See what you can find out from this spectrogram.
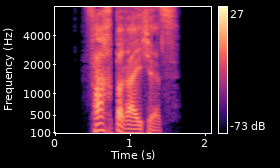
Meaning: genitive singular of Fachbereich
- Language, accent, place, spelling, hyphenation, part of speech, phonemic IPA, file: German, Germany, Berlin, Fachbereiches, Fach‧be‧rei‧ches, noun, /ˈfaxbəˌʁaɪ̯çəs/, De-Fachbereiches.ogg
